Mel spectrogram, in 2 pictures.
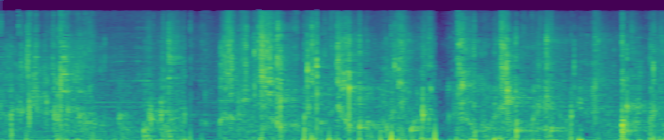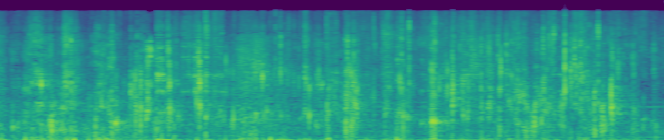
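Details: Lucky, a male English Labrador Retriever of two and a half, gnawing raw meat: loud, fast, wet chomps over a deep thudding undertone, with a brief pause near the start before steady chewing resumes.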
